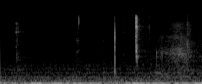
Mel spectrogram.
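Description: A few scattered sharp clicks and taps from a phone being handled, the loudest about one and a half seconds in, over a steady low hum.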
